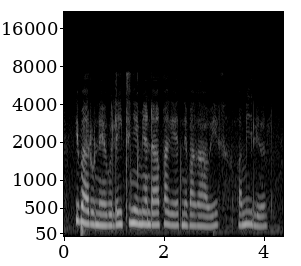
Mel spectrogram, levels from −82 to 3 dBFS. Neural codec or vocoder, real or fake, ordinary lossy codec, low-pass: none; real; none; 7.2 kHz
